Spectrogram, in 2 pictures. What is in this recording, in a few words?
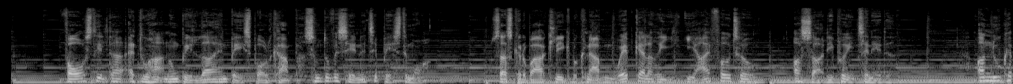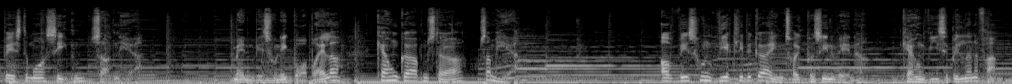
male danish voice over sales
